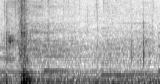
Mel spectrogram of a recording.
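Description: Faint background music with steady held notes, broken about a third of a second in by a single knock as the plastic dinosaur toy figure is handled.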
